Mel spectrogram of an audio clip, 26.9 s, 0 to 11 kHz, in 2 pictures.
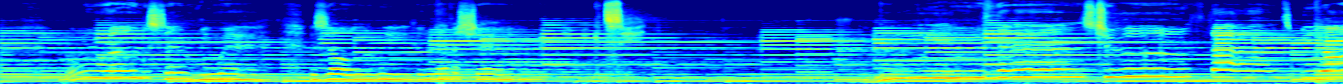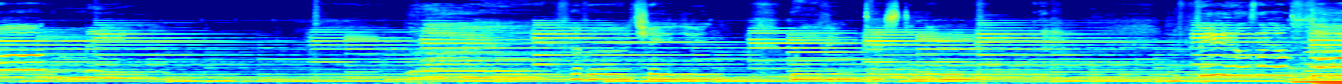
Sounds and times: Music: 0:00.0 - 0:26.8.

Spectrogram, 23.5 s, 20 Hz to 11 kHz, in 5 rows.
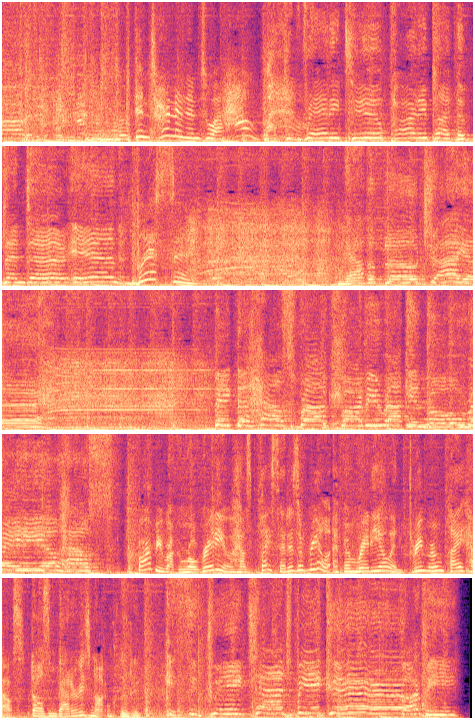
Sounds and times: Music: 0:00.0 - 0:23.5
Speech: 0:15.4 - 0:20.3.

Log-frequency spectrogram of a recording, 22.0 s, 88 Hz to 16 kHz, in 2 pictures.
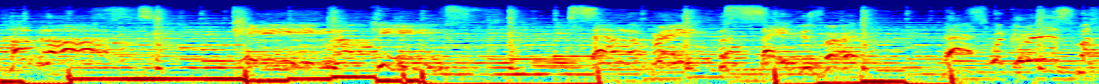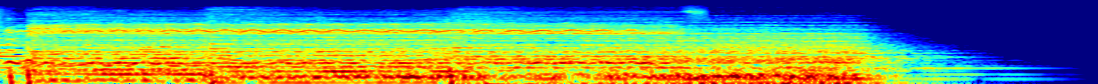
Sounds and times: Singing: 0:00.0 - 0:04.7, 0:09.4 - 0:18.1
Music: 0:00.0 - 0:21.9.

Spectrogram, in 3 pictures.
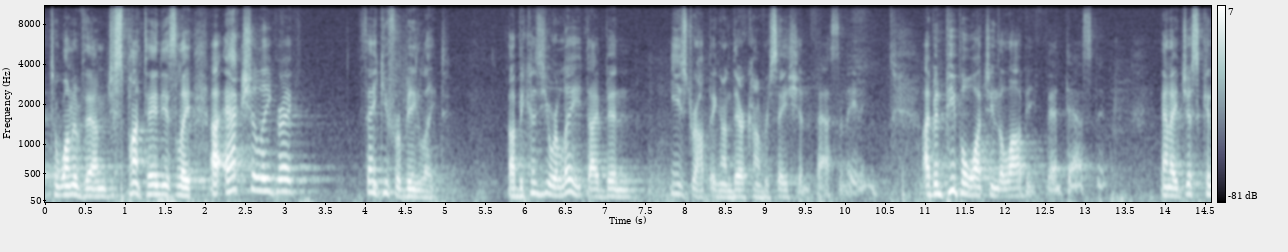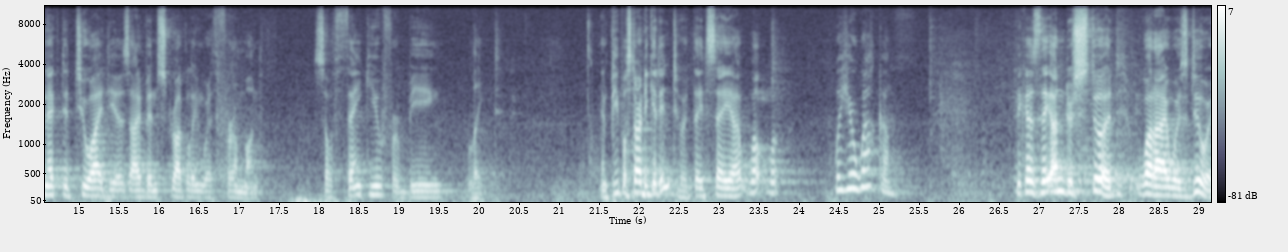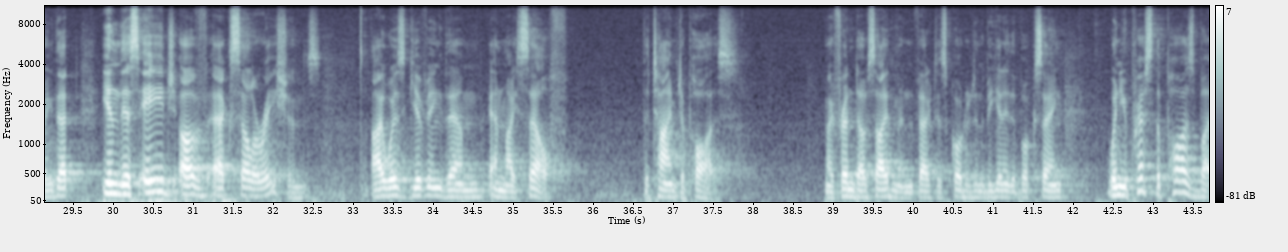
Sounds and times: Male speech, man speaking: 0:00.0 - 0:03.3, 0:04.0 - 0:05.1, 0:05.8 - 0:10.4, 0:11.0 - 0:13.3, 0:14.0 - 0:17.4, 0:18.0 - 0:20.3, 0:21.5 - 0:23.8, 0:24.4 - 0:25.3, 0:26.7 - 0:35.7, 0:36.6 - 0:37.9, 0:38.9 - 0:43.7
Narration, monologue: 0:00.0 - 0:43.7.

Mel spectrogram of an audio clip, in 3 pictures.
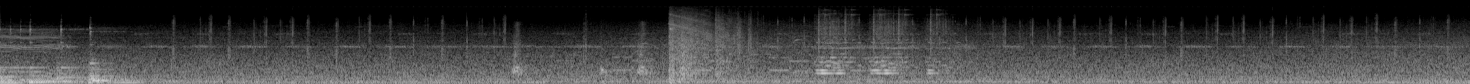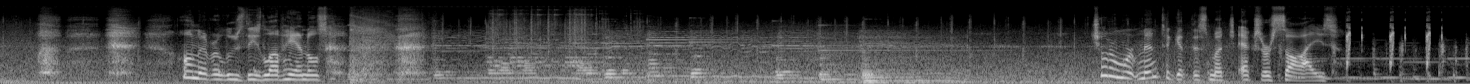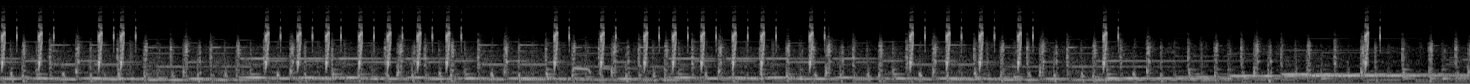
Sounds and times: Speech: 0:16.5 - 0:18.1, 0:25.6 - 0:28.1.

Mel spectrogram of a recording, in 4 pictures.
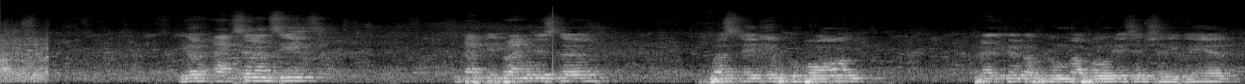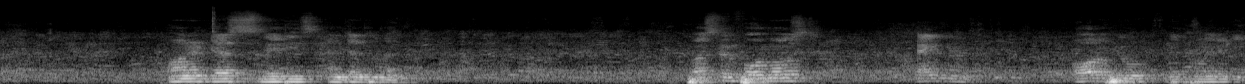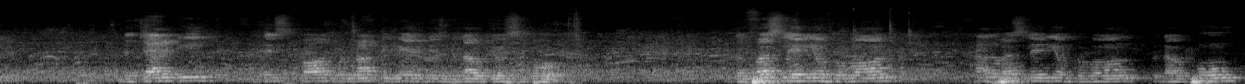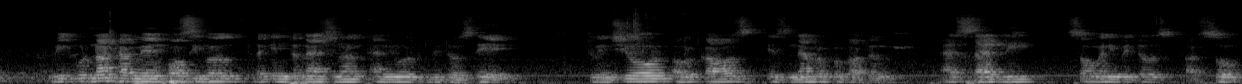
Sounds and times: Narration, monologue: 0:01.7 - 0:03.4, 0:04.5 - 0:06.2, 0:07.0 - 0:08.9, 0:09.7 - 0:12.4, 0:14.0 - 0:16.7, 0:32.2 - 0:49.7
Male speech, man speaking: 0:01.8 - 0:03.3, 0:04.5 - 0:06.2, 0:07.0 - 0:08.8, 0:09.7 - 0:12.4, 0:14.1 - 0:16.6, 0:19.3 - 0:20.6, 0:21.6 - 0:22.2, 0:23.2 - 0:25.0, 0:26.1 - 0:30.7, 0:32.2 - 0:33.9, 0:34.6 - 0:42.6, 0:43.2 - 0:49.7.

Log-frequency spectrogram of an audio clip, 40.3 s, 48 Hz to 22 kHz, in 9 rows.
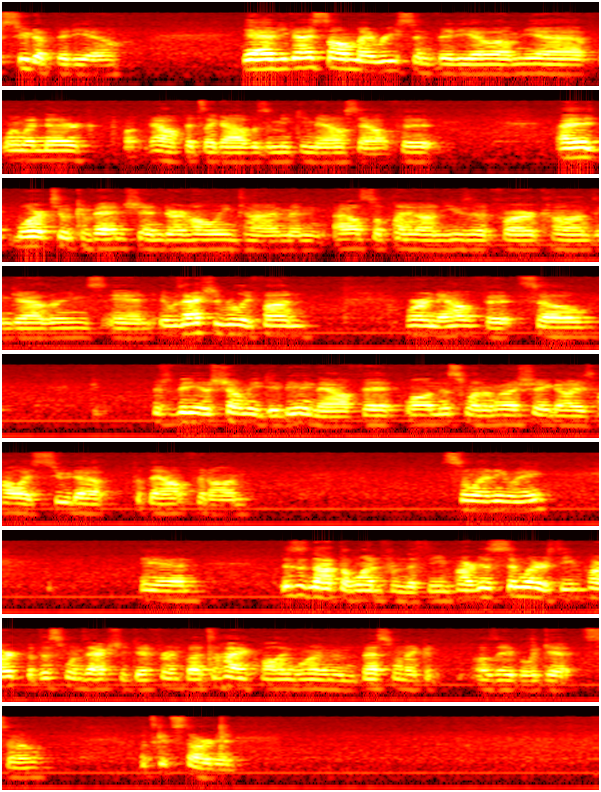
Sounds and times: Speech: 0:00.0 - 0:01.0, 0:01.8 - 0:07.8, 0:08.6 - 0:15.8, 0:16.5 - 0:18.0, 0:19.1 - 0:24.4, 0:25.7 - 0:26.6, 0:27.9 - 0:36.2, 0:36.9 - 0:37.7.

